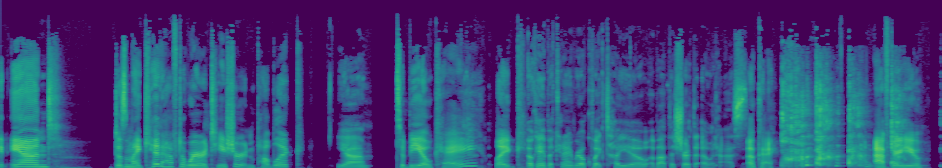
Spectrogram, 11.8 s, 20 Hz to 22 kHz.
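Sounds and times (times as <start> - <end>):
speech: 0.0 - 0.8, 1.4 - 11.6
harsh coughing fit with wheezy catch: 9.8 - 11.5.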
